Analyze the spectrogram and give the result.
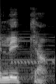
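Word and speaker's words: Lekain: Dans ce cas, permettez à Lekin, votre humble serviteur, de prendre la tête de la commission. Et oui, son nom est supposé se prononcer Lekin.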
